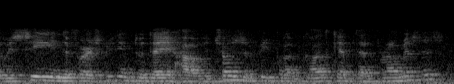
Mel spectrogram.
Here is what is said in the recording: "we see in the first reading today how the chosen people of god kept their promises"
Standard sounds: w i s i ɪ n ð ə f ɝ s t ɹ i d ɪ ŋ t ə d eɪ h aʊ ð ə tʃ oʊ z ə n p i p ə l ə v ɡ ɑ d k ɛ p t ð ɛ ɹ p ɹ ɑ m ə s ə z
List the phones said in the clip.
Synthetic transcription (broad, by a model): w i s i ɪ n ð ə f ɝ s t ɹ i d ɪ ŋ t ə d eɪ h aʊ ð ə tʃ oʊ z ə n p i p ə l ə v ɡ ɑ d k ɛ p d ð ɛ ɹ p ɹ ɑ m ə s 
